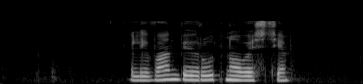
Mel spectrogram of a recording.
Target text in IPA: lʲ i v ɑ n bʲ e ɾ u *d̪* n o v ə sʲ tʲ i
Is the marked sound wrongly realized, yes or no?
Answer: yes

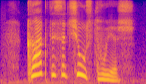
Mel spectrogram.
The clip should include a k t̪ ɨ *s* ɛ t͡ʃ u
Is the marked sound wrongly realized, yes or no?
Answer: no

